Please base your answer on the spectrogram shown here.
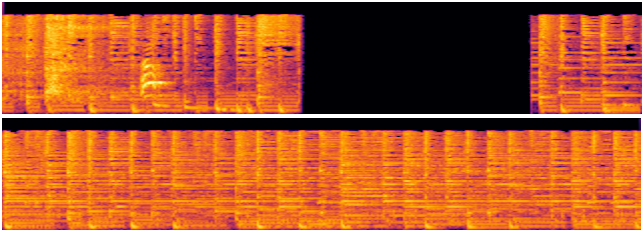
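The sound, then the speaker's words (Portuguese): A dog barks and yips, mixed into a music track with a heavy, pounding beat. The music drops out briefly to silence and then returns. “E o cachorro? Meu cachorro me sorriu latindo.”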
